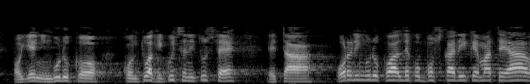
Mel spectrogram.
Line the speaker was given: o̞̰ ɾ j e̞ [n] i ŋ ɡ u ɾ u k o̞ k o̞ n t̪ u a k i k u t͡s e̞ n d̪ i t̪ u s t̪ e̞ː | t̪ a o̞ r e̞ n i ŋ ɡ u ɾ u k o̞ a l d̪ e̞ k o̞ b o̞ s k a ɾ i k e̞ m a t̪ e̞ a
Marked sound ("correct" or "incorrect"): correct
